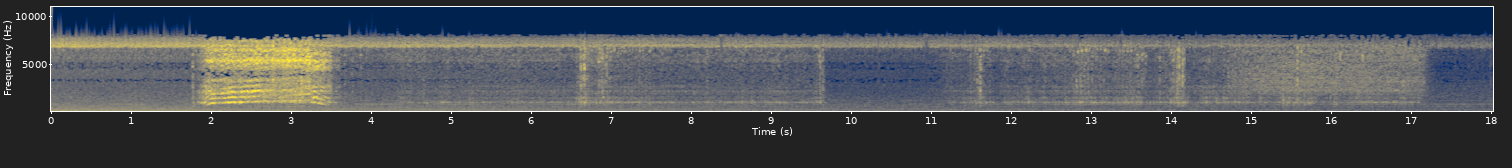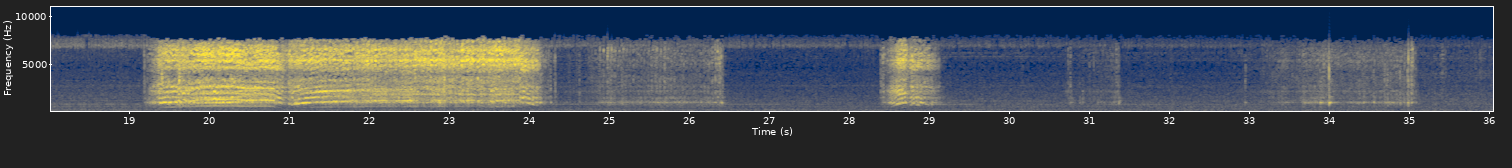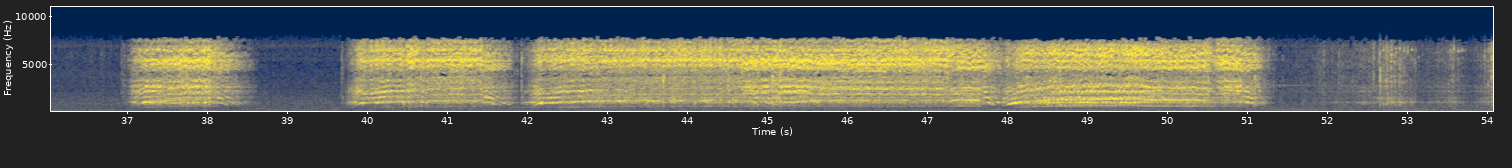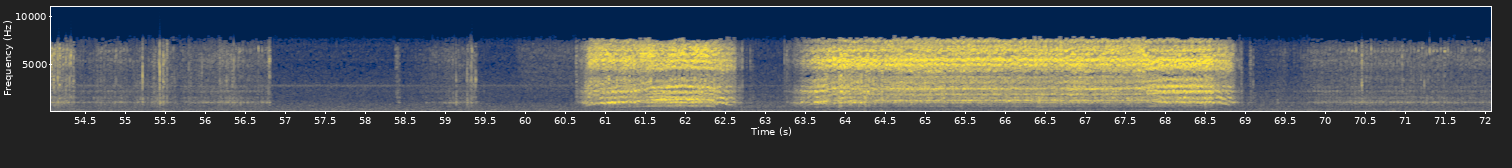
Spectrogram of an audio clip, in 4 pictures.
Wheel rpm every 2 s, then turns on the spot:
10, 90, 10, 20, 20, 10, 20, 20, 10, 40, 150, 150, 10, 0, 10, 0, 10, 10, 50, 30, 90, 130, 160, 150, 150, 110, 20, 20, 10, 10, 80, 70, 150, 160, 70, 20.
4-18 24-26 34-36 52-60 68-72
